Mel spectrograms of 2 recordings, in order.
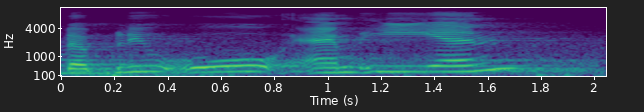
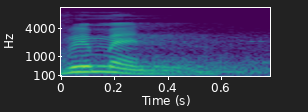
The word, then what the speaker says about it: women: Okay, and what is the pronunciation of W-O-M-E-N? It is called women, not woman.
